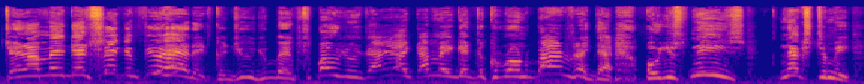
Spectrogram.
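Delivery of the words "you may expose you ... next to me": ordinary talk, nothing marked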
